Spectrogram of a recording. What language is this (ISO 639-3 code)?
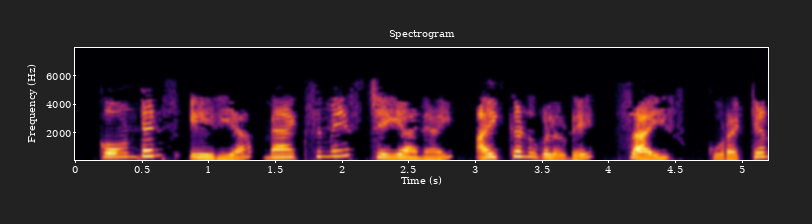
mal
